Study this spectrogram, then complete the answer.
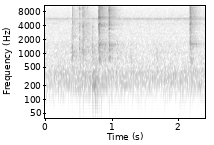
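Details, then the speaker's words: Hitachi TV plugged in: a few faint clicks with a distinct second relay click right after plug-in; pressing power does nothing, standby light goes off, set never powers up. "hear that second click it says that nothing's going to happen so here we are turning it on does nothing"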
